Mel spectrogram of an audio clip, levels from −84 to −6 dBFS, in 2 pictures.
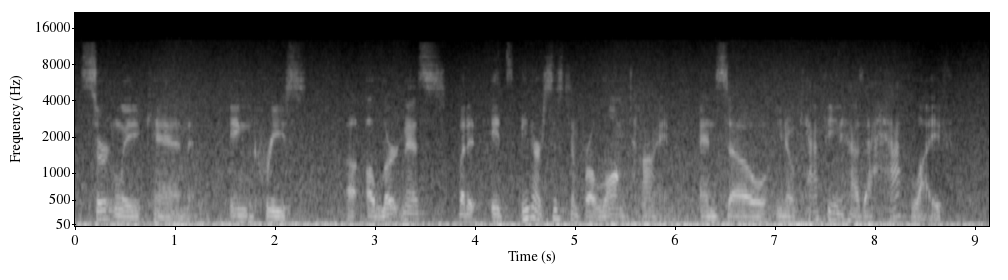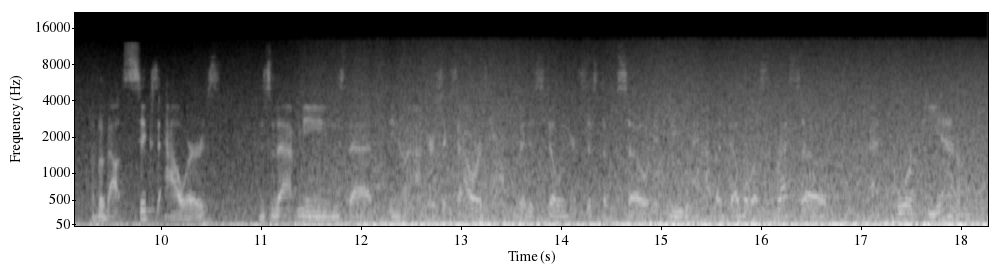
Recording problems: wind noise on the microphone; heavy; 2 dB below the speech

